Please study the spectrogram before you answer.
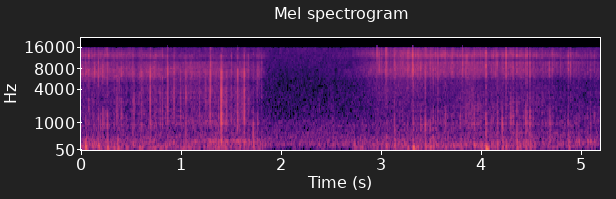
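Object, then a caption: Cable-knit yarn scarf. Long pink nails scratch and tap into the texture of a soft pink cable-knit knitted scarf lying flat. The result is a quiet, dry, crackling scratch with a bright hiss and small sharp taps. It eases into a softer lull midway, then picks back up.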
